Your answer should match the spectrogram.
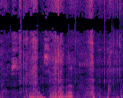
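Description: A man's voice giving two short strained grunts, about half a second and a second in, as he reaches into a tight corner and pulls the carpet back.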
